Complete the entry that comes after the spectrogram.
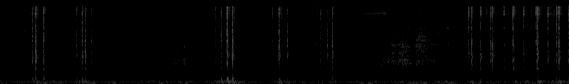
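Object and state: Aluminum laptop lid, named.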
